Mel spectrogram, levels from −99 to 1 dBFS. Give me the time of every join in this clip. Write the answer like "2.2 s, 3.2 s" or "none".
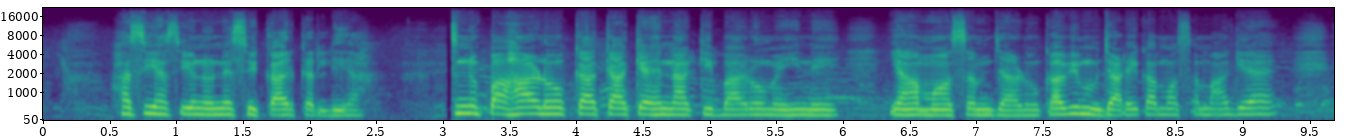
3.0 s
